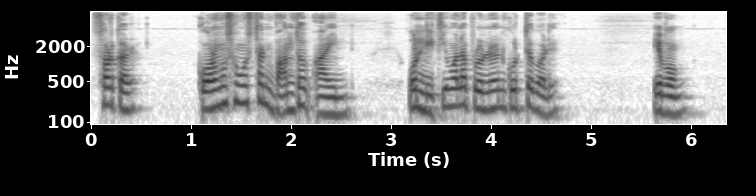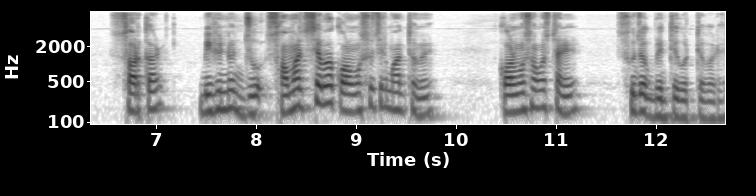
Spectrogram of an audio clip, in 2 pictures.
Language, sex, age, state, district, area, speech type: Bengali, male, 18-30, West Bengal, Hooghly, urban, spontaneous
